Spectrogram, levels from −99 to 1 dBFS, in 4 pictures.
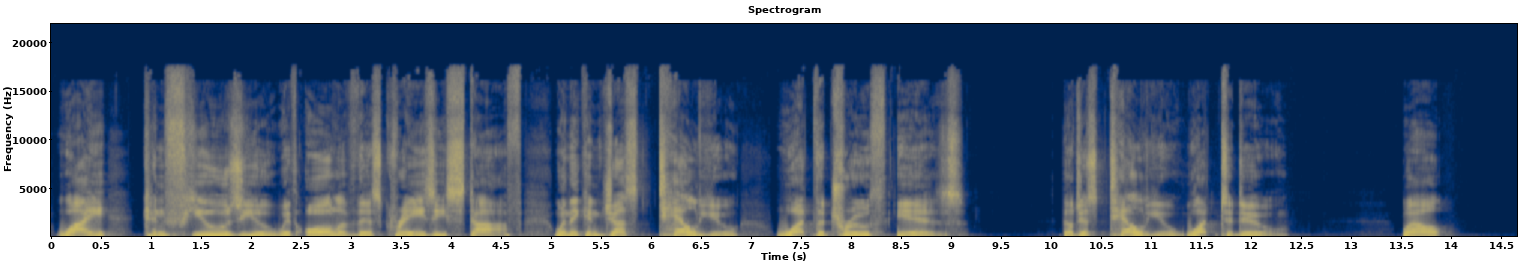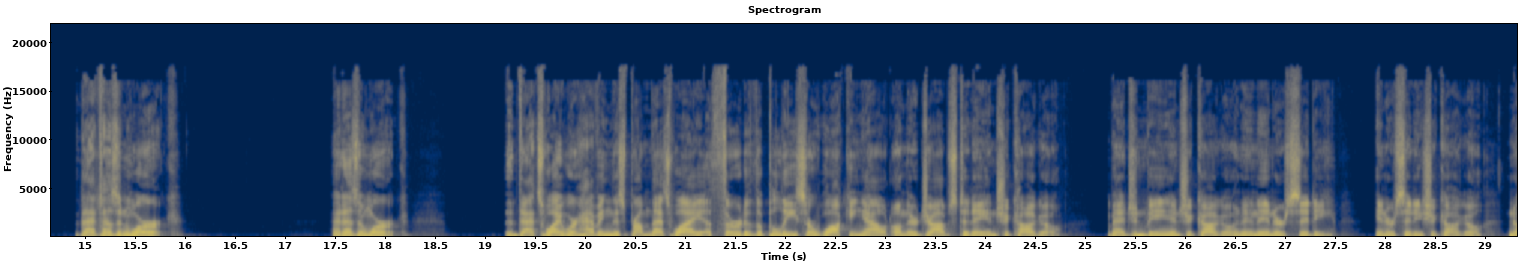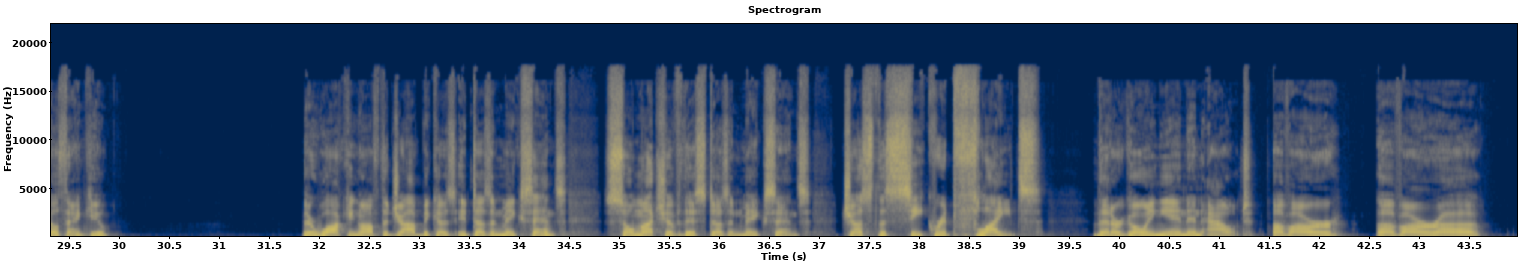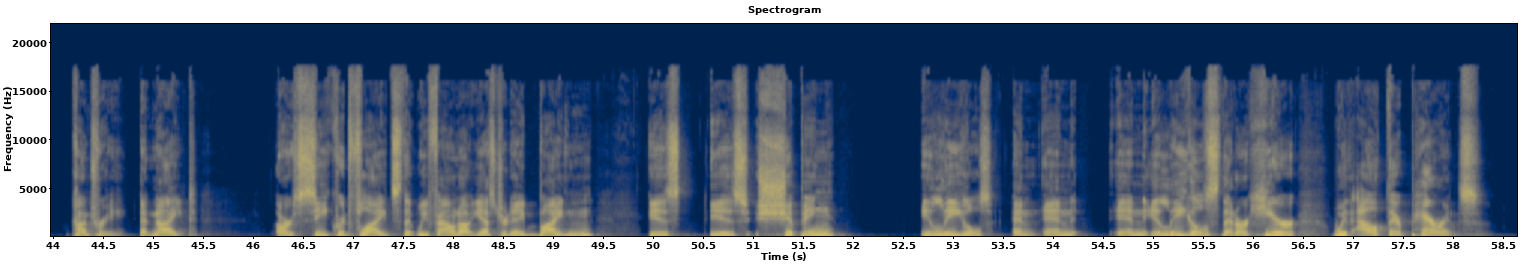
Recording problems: none

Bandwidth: 17.5 kHz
